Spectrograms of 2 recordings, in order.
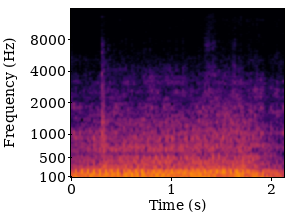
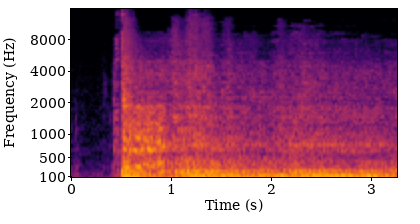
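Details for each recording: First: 1970 Mustang Mach 1 running from a temporary fuel can on its second start after a long time sitting: a deep, steady low rumble that stays even, sounding better than the first start. Smooth idle after warm-up. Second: 1970 Ford Mustang Mach 1 V8 on its second start after sitting a long time, with fresh gas in a temporary tank and a battery fitted. It catches and runs unevenly with a lumpy, stumbling beat, cuts out and restarts; rough running, cause unclear.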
